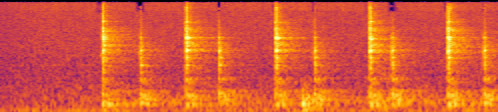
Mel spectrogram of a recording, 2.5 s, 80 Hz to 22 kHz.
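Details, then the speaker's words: 12-valve Cummins diesel being swapped into an 80 Series Land Cruiser, before first start: fuel shut-off solenoid hotwired to the battery via a spade connector gives crisp paired clicks about every half second as the plunger snaps; solenoid works normally. "I wanted to check my fuel shut off solenoid to make sure that it was clicking so I went ahead and attached a small wire with a spade connector to the back portion of this fuel shut off solenoid and you can hear it"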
